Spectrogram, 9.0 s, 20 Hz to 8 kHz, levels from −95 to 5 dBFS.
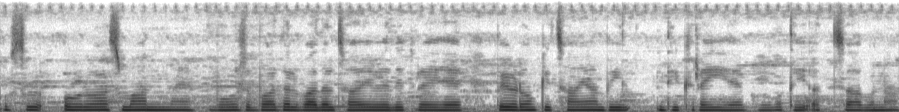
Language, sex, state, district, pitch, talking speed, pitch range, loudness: Hindi, female, Rajasthan, Bikaner, 195 Hz, 160 wpm, 190-200 Hz, -16 LUFS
